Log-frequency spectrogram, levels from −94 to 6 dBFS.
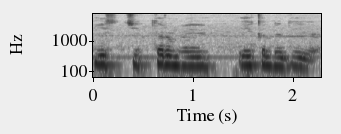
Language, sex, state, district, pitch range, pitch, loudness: Hindi, male, Uttar Pradesh, Saharanpur, 150-165 Hz, 160 Hz, -16 LUFS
